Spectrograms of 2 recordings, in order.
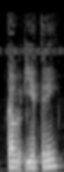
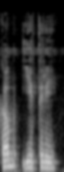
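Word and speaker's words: कवयित्री: कवि का स्त्रीलिंग कव यित्री, दोस्तों इसका उच्चारण देख लीजिए, कव यित्री, यह के साथ छोटे की मात्रा आती है।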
